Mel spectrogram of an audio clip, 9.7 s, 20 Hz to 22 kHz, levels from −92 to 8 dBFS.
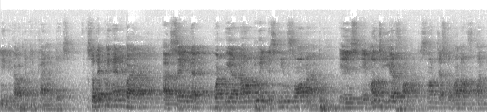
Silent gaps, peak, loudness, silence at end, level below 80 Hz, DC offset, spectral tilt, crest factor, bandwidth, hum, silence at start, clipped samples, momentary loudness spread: none; -2 dBFS; -19 LUFS; 0 s; -50 dBFS; under 0.1%; -3.5 dB/octave; 16 dB; 16 kHz; none; 0 s; under 0.1%; 9 LU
